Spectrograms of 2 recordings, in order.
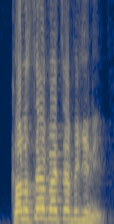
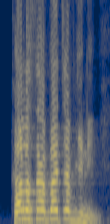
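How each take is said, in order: The two takes are said the same way.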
